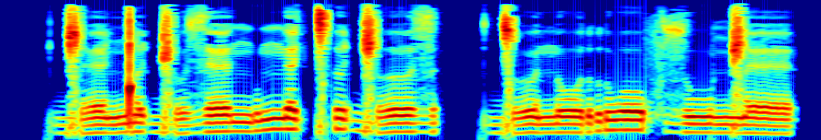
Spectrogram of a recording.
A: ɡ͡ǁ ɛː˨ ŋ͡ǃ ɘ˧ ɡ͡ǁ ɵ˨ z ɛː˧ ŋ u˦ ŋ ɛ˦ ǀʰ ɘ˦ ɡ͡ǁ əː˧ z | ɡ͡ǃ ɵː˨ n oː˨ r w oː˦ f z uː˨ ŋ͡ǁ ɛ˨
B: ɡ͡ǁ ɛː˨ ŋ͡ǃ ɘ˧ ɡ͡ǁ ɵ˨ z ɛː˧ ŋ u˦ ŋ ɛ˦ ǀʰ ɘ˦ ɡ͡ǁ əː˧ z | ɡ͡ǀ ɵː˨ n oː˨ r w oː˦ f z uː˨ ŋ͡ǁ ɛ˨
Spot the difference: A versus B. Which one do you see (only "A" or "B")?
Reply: B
